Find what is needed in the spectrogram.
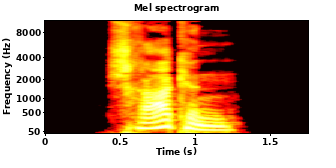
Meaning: first/third-person plural preterite of schrecken
- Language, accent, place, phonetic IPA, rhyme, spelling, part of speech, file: German, Germany, Berlin, [ˈʃʁaːkn̩], -aːkn̩, schraken, verb, De-schraken.ogg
